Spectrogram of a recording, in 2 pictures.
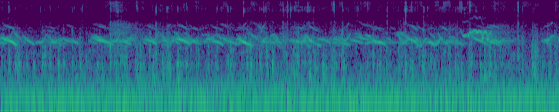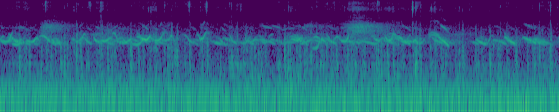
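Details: Colored chicks peeping in a lively group, high sliding chirps tumbling over one another almost without pause, with a soft low drone behind.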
